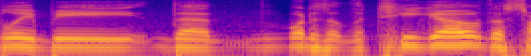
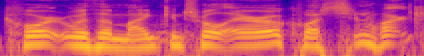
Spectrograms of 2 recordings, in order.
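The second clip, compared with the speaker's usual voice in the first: ordinary talk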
